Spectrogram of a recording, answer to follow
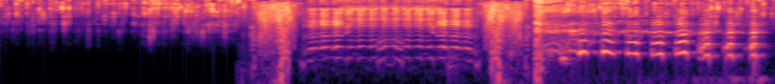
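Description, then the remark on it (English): A loud, wavering goat bleat plays, then the same bleat runs in reverse with its noisy attack reversed, giving an odd mirrored pair of bleats with no talking. “So I mean, creating a goat and killing a goat, they're evidently the same thing.”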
